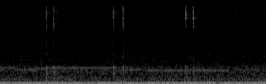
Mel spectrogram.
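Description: Soft, light clicks in quick pairs, a few times over a faint steady hum, close by and quiet.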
